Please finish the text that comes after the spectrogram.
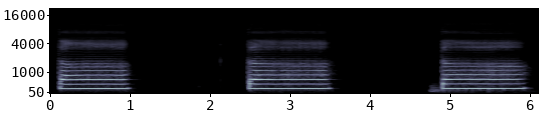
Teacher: जुबान की जो नोक है वो ऊपर वाले जो सामने वाले दो दांत है इनकी जड़ से लगेगी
